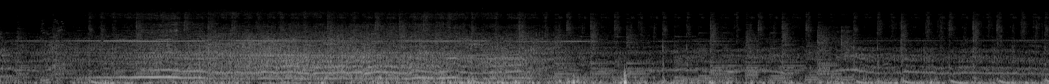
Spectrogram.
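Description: Two-bladed RC scale helicopter (Flywing Bell 206 electronics) in flight: a steady rotor-and-motor whine whose pitch wavers up and down as it is flown. Wind buffets the microphone throughout, with a sharp thump about six seconds in.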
